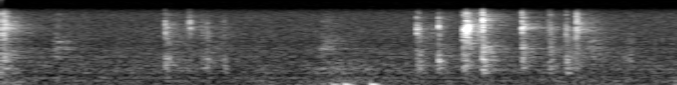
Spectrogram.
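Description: Typing Java code on a computer keyboard: a quiet run of soft, irregular key clicks spread over a few seconds, with a couple of slightly heavier taps, close up and with no talking.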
